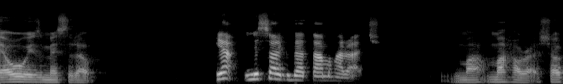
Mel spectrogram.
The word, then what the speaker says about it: Nisargadatta Maharaj: So the going back to that book, I Am That, how do you pronounce his name? I always mess it up. Yeah, Nisargadatta Maharaj.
